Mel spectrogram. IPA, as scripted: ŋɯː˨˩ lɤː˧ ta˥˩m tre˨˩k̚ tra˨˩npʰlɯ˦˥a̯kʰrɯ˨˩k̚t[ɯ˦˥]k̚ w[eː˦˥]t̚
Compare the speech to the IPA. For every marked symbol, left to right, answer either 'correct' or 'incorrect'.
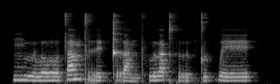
correct, correct

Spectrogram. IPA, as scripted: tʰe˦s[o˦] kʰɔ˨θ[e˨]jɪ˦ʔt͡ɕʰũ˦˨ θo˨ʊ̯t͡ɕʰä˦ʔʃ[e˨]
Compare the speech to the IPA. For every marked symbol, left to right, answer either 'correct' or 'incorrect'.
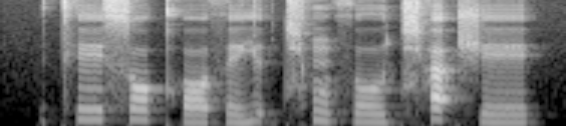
incorrect, correct, correct

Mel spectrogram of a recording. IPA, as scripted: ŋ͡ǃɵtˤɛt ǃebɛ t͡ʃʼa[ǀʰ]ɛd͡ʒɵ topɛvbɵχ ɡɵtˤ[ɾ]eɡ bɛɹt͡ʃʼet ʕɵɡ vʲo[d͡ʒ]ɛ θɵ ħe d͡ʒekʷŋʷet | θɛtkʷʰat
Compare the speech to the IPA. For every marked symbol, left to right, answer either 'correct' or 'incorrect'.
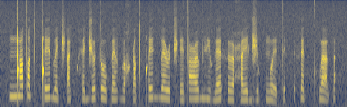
incorrect, incorrect, incorrect

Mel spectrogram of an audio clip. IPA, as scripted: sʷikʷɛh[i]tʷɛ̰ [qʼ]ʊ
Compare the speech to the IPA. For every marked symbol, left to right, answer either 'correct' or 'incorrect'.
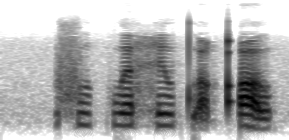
incorrect, correct

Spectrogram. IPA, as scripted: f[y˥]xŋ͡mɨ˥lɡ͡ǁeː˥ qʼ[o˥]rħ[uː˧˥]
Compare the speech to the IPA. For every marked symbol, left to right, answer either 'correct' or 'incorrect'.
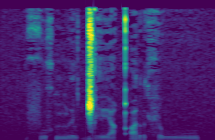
incorrect, correct, correct

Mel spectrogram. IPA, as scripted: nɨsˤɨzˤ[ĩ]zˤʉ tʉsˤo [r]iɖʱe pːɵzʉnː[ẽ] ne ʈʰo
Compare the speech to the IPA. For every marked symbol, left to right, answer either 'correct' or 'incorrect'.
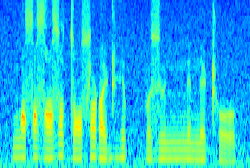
incorrect, incorrect, incorrect

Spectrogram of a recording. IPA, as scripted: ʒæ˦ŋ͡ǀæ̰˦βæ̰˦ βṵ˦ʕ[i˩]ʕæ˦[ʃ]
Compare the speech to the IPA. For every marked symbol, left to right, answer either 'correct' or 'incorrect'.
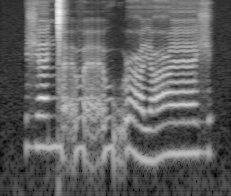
incorrect, incorrect

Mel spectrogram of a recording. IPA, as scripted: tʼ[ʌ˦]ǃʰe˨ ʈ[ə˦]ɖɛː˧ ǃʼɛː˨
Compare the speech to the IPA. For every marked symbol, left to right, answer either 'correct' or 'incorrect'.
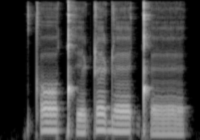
incorrect, incorrect

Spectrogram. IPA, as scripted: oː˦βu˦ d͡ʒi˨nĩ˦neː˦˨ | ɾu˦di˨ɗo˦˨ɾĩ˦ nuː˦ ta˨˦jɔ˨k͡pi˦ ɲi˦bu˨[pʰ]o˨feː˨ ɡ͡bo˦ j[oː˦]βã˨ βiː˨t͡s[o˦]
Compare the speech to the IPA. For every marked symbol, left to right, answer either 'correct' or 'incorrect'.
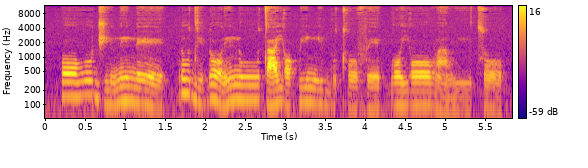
incorrect, correct, incorrect

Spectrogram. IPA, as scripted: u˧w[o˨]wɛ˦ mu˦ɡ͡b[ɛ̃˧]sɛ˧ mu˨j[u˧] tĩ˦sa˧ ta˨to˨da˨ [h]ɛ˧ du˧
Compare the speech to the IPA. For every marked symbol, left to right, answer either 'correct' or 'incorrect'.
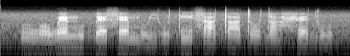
incorrect, incorrect, correct, correct

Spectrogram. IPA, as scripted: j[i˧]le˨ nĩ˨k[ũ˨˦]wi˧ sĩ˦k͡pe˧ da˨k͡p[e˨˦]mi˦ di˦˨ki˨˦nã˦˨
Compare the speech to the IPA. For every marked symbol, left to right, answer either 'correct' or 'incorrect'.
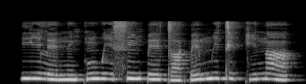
correct, correct, correct

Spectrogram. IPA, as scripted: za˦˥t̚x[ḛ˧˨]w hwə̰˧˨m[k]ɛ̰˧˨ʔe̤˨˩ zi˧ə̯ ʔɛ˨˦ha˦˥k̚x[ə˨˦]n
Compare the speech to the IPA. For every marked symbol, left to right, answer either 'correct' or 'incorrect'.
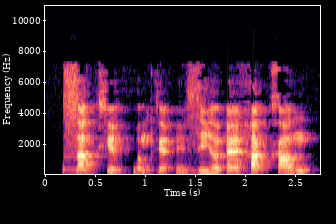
correct, correct, incorrect

